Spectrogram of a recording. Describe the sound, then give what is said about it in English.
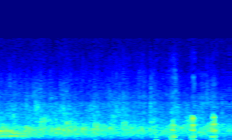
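An audience claps to welcome two guests invited up to share their story, in a steady, dense wash of applause that holds at an even loudness throughout, with a person starting to talk over it near the end. “So, you can tell who really likes you by, like, you just look around at who's not clapping.”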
